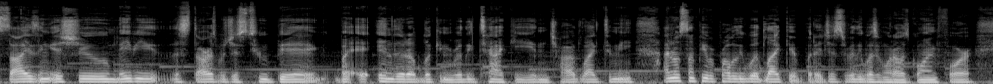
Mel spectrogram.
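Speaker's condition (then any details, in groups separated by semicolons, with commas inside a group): No condition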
